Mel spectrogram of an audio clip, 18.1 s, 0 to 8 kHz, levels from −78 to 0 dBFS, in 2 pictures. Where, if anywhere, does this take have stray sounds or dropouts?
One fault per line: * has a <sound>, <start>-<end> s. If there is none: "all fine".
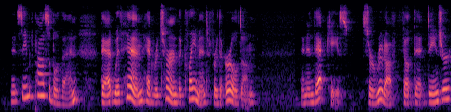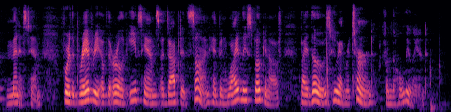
all fine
